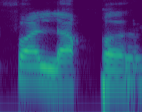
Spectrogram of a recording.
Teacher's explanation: جب قاف کے اوپر جزم آتا ہے تو دوہری آواز آتی ہے اس کو ایسے ڈبل ساؤنڈ کے ساتھ پڑھا جاتا ہے ٹھیک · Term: قلقلہ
